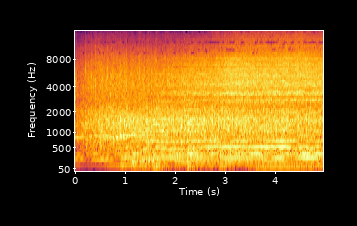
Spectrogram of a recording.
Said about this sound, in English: We get to glorify the Lord. Oh, praise God. One more time, can we give the Lord a big hand?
